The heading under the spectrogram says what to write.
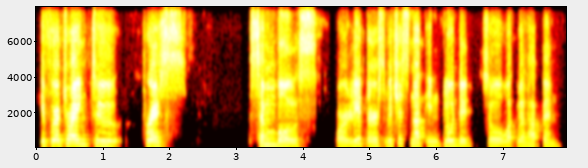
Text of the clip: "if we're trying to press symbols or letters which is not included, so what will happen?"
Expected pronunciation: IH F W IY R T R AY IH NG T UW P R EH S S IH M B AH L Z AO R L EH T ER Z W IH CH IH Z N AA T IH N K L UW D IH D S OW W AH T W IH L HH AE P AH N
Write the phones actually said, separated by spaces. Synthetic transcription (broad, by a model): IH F W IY R T R AY IH NG T UW P R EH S S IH M B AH L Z AO R L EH T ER S W IH CH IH S N AA T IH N K L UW D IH D S OW W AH T W IH L HH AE P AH N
